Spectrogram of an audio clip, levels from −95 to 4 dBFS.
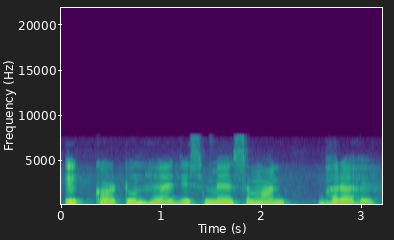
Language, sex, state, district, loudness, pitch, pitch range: Hindi, female, Jharkhand, Deoghar, -16 LUFS, 225 Hz, 215-235 Hz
